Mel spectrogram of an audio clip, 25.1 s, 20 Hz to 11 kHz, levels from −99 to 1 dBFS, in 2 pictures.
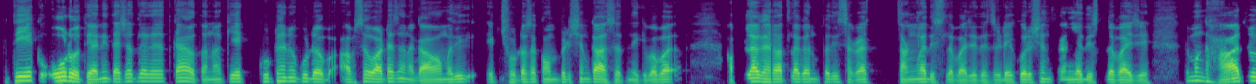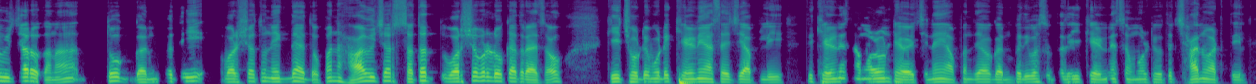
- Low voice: Yes, low, 115 Hz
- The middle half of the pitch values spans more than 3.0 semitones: Yes, average, 3.7 semitones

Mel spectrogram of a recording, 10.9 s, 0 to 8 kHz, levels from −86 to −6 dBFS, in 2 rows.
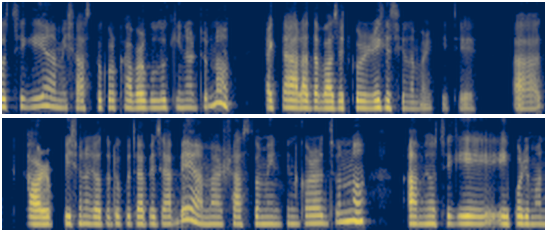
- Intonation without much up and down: Yes, narrow, 1.0 semitones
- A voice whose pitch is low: No, high, 190 Hz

